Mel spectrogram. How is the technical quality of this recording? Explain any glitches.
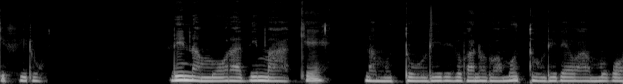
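One glitch stands out in the speech. At 4.29 to 4.33 s, right after "na morathi make na" and before "na rũgano rwa", a brief burst of static swishes over the voice for about 40 ms. This is a wireless microphone noise hit: the analogue FM radio link from the microphone momentarily fades as reflected signals cancel each other, so the receiver's own noise rises and briefly masks the speech.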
